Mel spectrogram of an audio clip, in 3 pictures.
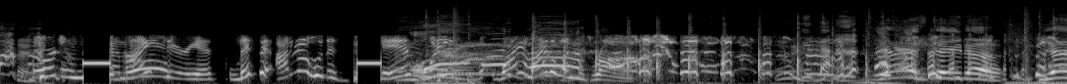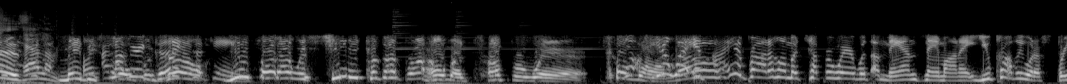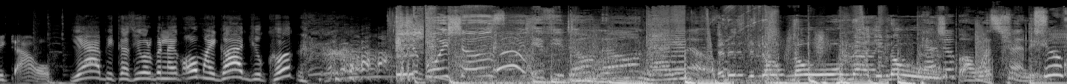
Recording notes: we opened up the phone lines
